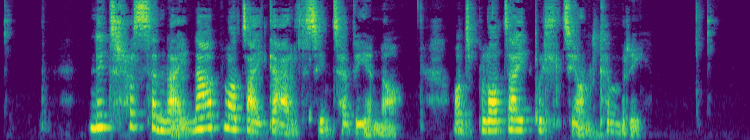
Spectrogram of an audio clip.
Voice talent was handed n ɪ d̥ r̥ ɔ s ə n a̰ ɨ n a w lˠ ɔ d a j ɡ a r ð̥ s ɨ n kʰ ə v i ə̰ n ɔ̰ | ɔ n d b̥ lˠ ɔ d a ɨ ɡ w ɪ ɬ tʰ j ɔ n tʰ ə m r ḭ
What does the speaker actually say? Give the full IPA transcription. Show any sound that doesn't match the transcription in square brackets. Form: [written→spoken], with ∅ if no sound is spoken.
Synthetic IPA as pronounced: n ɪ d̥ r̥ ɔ s ə n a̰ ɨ n a [w→b] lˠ ɔ d a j ɡ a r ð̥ s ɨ n [kʰ→tʰ] ə v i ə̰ n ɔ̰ | ɔ n d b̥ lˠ ɔ d a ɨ ɡ w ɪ ɬ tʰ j ɔ n [tʰ→kʰ] ə m r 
